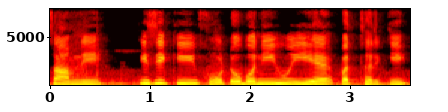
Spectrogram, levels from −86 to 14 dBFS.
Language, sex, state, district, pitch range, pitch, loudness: Hindi, female, Punjab, Pathankot, 230-265 Hz, 245 Hz, -16 LUFS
